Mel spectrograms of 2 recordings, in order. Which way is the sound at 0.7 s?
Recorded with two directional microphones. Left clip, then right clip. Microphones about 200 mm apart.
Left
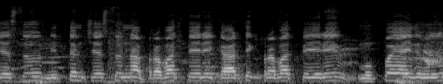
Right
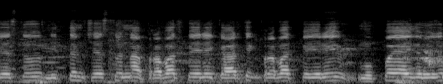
5° left (ahead or behind).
